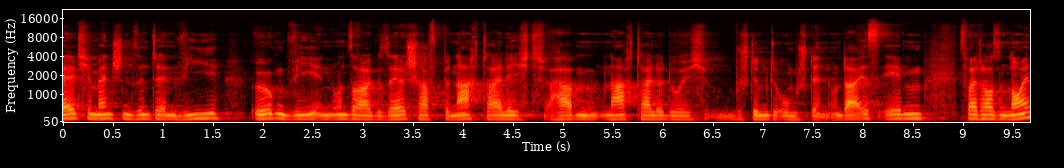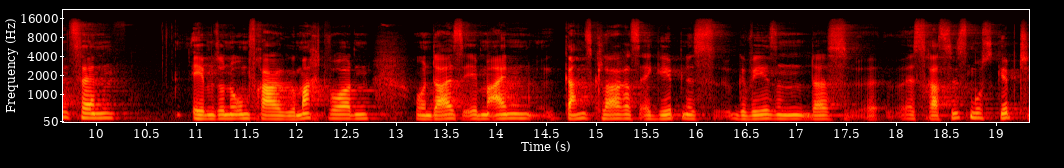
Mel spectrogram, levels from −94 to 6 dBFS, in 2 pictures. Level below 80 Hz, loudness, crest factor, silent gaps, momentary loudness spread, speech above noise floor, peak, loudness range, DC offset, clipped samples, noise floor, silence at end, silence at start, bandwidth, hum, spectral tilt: -84 dBFS; -38 LUFS; 22 dB; none; 11 LU; 30 dB; -16 dBFS; 5 LU; under 0.1%; under 0.1%; -68 dBFS; 0 s; 0 s; 16 kHz; none; -5.5 dB/octave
